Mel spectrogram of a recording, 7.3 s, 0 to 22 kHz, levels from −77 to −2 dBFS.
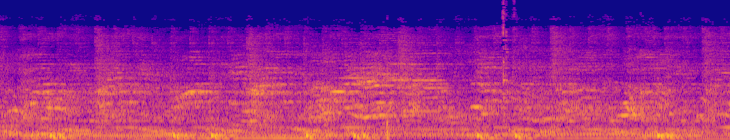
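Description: From start to finish, the sound has a watery, swirling texture. Faint details flicker in and out, and sharp attacks smear. This is likely MP3 compression, plainly audible, fitting a low bitrate around 64 kbps.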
